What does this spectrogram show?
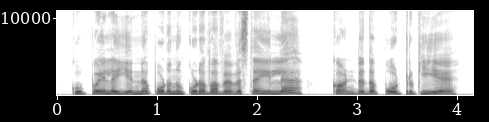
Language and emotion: Tamil, disgusted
